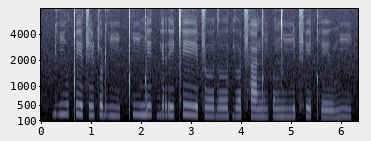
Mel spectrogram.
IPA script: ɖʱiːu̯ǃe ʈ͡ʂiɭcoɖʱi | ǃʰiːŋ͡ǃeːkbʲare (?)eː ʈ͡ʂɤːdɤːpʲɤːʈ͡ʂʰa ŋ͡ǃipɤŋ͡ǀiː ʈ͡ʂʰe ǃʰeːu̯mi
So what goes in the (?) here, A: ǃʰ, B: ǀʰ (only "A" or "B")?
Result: B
